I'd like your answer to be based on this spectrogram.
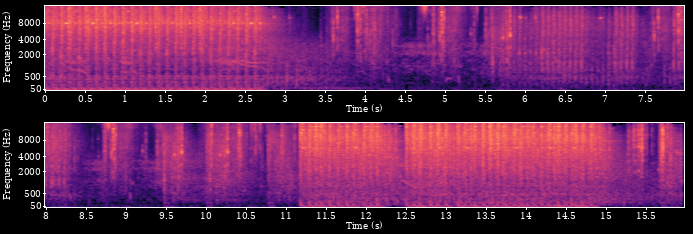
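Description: Rapid bursts of automatic gunfire in the video game Tom Clancy's The Division, loud, dense, overlapping volleys with brief lulls between strings of shots, continuing throughout.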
